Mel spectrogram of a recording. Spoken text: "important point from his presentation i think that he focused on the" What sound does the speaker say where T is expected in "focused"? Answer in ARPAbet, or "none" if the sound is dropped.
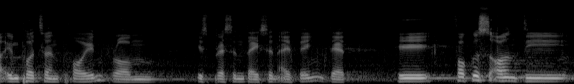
none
